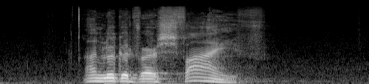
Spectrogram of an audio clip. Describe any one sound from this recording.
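An elderly man speaks calmly into a microphone in an echoing room.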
